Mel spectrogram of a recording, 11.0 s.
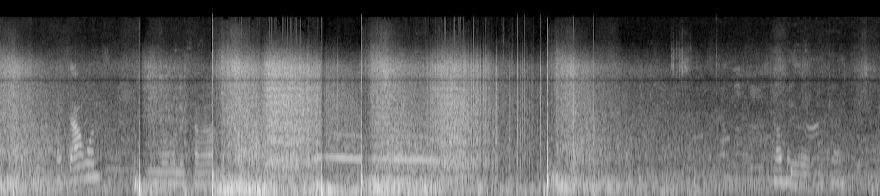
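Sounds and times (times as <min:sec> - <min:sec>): fireworks bangs: 0:00.0 - 0:08.7
fireworks crackling: 0:00.0 - 0:09.9.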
